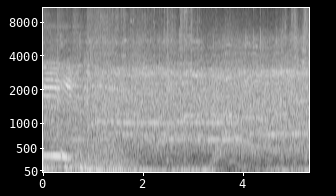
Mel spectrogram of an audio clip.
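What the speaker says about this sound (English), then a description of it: "Now somebody, anybody, everybody scream!" A crowd at a live hip-hop show screams, whoops and cheers in a loud, sustained roar, with a sharp whistle-like cry at the very start.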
